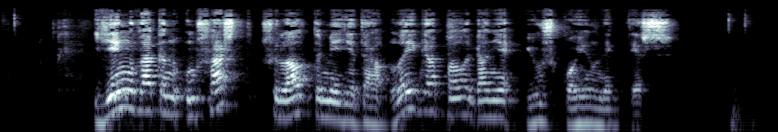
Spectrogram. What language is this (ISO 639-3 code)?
chm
